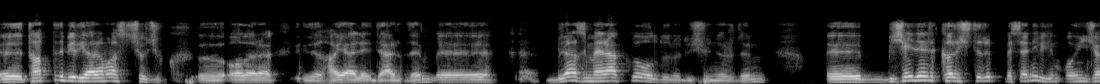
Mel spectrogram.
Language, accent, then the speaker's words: Turkish; Istanbul, Turkey; kendi büyüdüğüm semt olan mahalle köy olan Bebek'le ilgili programlar yapıyorum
